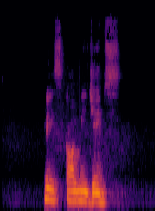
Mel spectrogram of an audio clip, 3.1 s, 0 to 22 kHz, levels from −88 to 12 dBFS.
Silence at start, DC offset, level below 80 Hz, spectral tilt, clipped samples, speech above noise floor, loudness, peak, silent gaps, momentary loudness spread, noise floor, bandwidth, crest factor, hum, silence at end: 0.9 s; under 0.1%; -64 dBFS; -7 dB/octave; under 0.1%; 50 dB; -25 LUFS; -10 dBFS; none; 17 LU; -74 dBFS; 15.5 kHz; 18 dB; none; 0.8 s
